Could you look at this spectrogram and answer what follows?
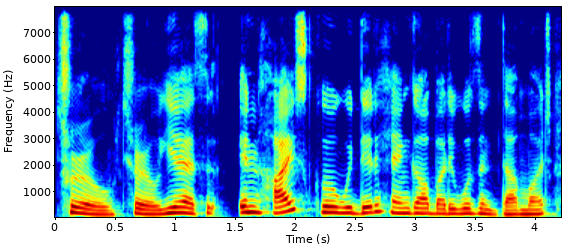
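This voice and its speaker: Mellow-voiced woman chatting with a friend. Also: on the low side, measured pace. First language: Portuguese. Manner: laughs often, animated storytelling. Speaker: podcast co-host. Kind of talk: casual chat between friends.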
